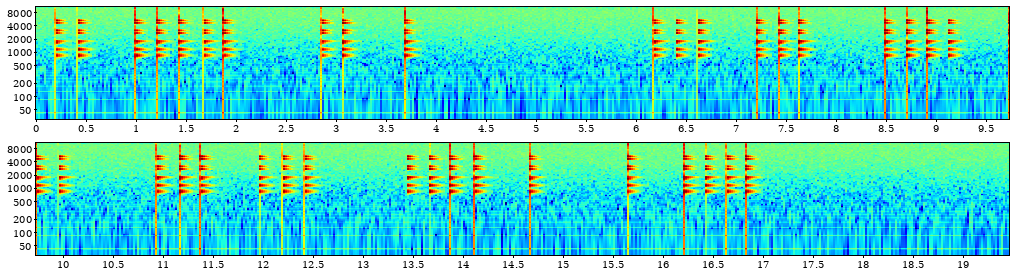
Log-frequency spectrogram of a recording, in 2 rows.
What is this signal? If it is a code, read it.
Tap code, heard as taps on a metal pipe, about 5 knocks a second. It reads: JF NRNQD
